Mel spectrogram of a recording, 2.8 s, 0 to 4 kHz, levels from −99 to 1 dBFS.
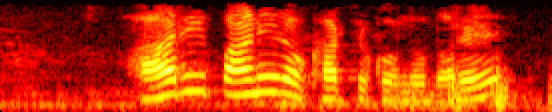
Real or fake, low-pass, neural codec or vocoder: real; 3.6 kHz; none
